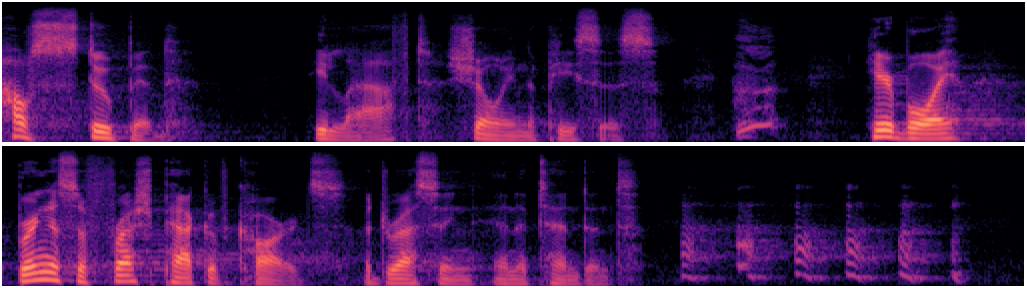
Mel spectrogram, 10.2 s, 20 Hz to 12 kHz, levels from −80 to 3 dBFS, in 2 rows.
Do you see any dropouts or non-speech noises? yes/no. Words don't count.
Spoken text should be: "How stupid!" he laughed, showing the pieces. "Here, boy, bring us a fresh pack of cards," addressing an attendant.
yes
